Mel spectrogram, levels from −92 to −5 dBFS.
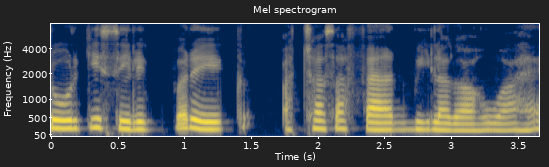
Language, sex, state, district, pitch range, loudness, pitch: Hindi, female, Bihar, West Champaran, 185-215 Hz, -16 LUFS, 195 Hz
